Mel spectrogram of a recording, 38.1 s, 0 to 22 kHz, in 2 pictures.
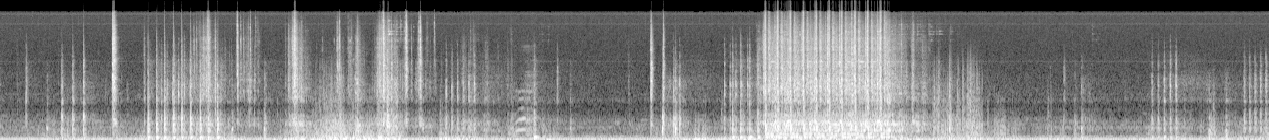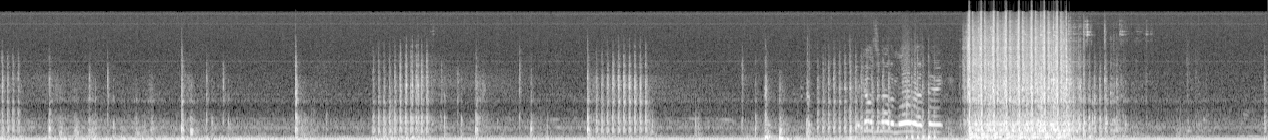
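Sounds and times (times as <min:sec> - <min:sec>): vehicle engine humming: 0:00.0 - 0:38.0
automatic gunfire: 0:11.0 - 0:14.0, 0:24.6 - 0:25.6, 0:33.5 - 0:35.8.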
